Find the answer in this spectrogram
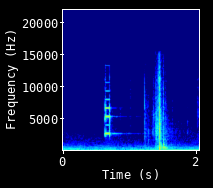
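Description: Handheld barcode scanner at a shop till giving one short high beep about half a second in, then a light clack of merchandise near the end.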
